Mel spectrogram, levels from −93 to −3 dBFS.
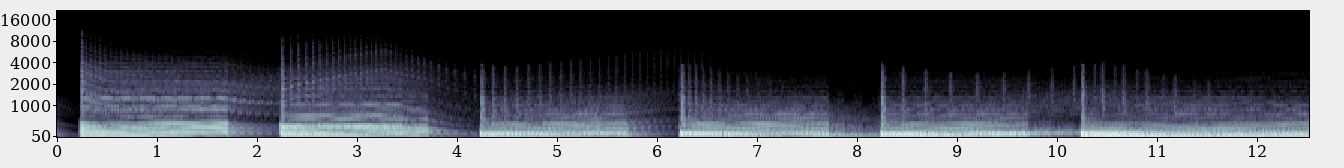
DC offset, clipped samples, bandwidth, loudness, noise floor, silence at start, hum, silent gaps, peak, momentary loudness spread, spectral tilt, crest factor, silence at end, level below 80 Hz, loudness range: under 0.1%; under 0.1%; 3.8 kHz; -23 LUFS; -46 dBFS; 0.2 s; none; none; -2 dBFS; 11 LU; -12 dB/octave; 20 dB; 0 s; -28 dBFS; 5 LU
